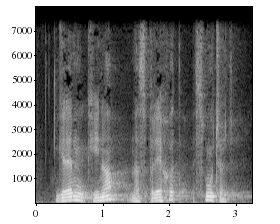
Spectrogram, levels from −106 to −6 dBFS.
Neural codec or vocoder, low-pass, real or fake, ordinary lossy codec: codec, 24 kHz, 0.9 kbps, WavTokenizer, medium speech release version 2; 7.2 kHz; fake; none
